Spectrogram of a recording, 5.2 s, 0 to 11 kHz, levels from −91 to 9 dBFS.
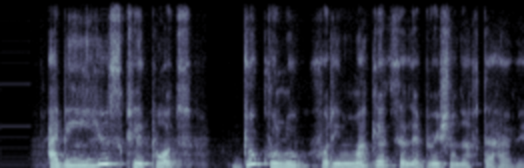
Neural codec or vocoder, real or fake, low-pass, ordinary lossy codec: vocoder, 22.05 kHz, 80 mel bands, HiFi-GAN; fake; none; none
